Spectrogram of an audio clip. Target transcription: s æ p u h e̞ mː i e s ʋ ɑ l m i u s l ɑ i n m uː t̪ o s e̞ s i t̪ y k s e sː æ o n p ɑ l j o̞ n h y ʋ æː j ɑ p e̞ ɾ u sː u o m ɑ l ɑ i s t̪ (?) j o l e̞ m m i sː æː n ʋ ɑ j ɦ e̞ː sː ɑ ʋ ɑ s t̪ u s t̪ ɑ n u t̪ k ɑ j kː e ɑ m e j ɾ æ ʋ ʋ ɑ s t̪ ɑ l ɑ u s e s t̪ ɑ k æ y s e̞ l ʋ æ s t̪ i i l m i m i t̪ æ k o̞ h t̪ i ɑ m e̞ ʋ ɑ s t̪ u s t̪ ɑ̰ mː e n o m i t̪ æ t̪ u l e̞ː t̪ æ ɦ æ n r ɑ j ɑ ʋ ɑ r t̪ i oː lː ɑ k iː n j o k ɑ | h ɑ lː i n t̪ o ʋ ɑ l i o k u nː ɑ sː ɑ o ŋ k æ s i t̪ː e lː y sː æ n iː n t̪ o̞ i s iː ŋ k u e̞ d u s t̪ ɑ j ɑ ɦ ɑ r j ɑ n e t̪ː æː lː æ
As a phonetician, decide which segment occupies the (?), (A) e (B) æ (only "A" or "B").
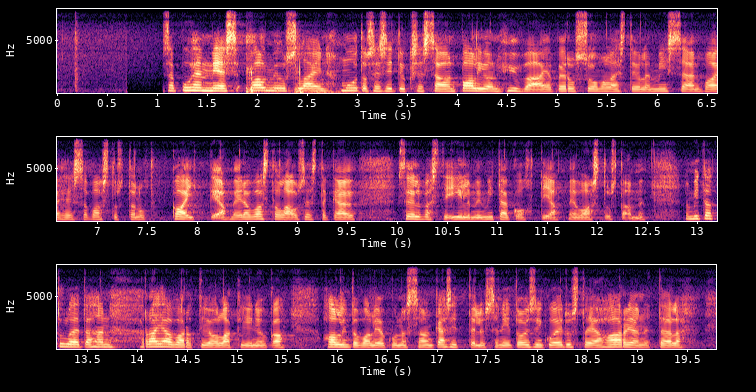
A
